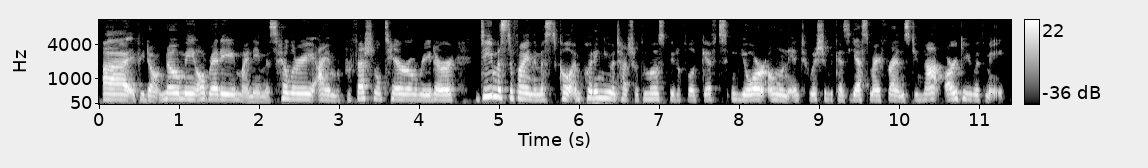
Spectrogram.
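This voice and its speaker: A woman's voice: medium pitch, a little fast, few pauses. Congested chatty woman on a live stream. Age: 40s. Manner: chatty, laughs often, many ums. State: congested, froggy voice. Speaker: tarot reader hosting a live show. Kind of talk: casual live-stream chat.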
